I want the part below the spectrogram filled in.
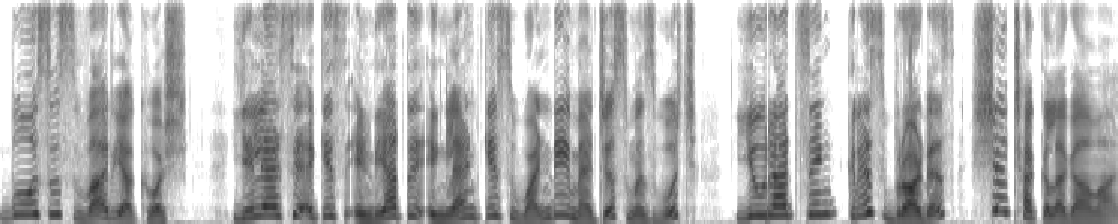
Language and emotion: Kashmiri, happy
